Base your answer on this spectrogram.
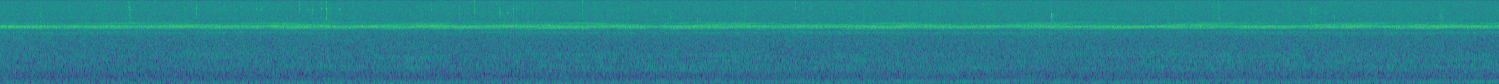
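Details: A continuous shrill insect trill from autumn insects, heard during a bonfire in a garden. It holds an even pitch throughout, with faint fire crackles and a soft low hum of distant traffic.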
